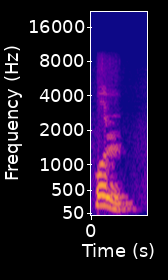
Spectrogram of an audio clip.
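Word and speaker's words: قُل: এই কলা ভার্বের একটি ইম্পারেটিভ ফর্ম হচ্ছে কুল, মানে আদেশমূলক শব্দ। Imperative form. কুল অর্থ হচ্ছে তুমি বলো, তুমি বলো। এখানে একটা বিষয় আমাদেরকে জানতে হবে, কুলটা উচ্চারণ হবে কুল, বড় কাছের উচ্চারণ।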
